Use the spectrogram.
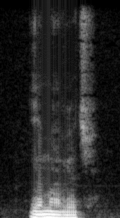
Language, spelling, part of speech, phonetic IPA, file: Polish, zamawiać, verb, [zãˈmavʲjät͡ɕ], LL-Q809 (pol)-zamawiać.wav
